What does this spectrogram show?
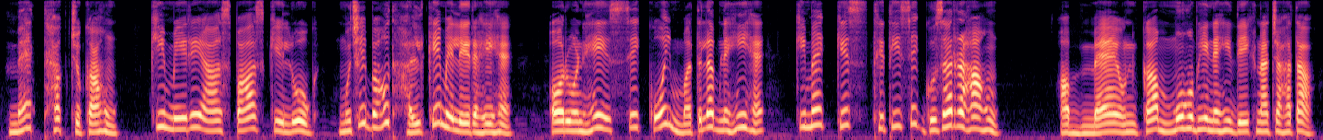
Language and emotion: Hindi, angry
